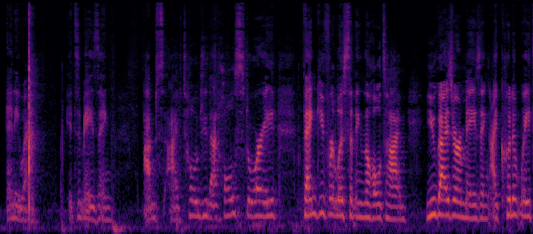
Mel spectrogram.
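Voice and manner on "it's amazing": normal talking voice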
